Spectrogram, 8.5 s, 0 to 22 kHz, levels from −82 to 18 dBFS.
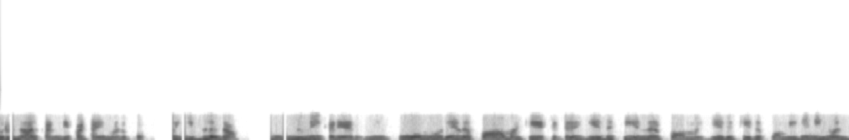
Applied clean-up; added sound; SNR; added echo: none; none; none; none.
